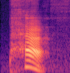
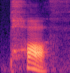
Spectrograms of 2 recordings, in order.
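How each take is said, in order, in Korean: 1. 북미 억양으로 말합니다. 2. 영국 억양으로 말합니다. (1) "북미 영어는 P-A-T-H에서 path" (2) "영국 영어, 호주 영어"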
